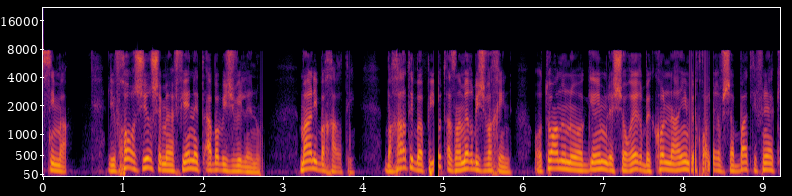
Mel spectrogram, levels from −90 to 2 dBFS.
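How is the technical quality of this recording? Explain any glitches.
The recording has repeated dropouts from unconcealed Bluetooth headset packet loss, heard through the wideband mSBC headset link. Short voice packets from the headset never arrived, and silence replaced them without any smoothing. At 2.70 to 2.80 s, scattered holes chop the speech. A single tiny gap falls at 3.82 s. A solid 60 ms hole falls at 4.88 to 4.94 s. At 8.07 to 8.38 s, gaps up to 45 ms leave the speech rough and crackly.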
